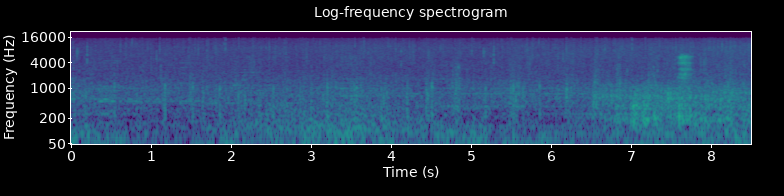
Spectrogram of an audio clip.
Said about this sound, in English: It's chilly in that rain.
